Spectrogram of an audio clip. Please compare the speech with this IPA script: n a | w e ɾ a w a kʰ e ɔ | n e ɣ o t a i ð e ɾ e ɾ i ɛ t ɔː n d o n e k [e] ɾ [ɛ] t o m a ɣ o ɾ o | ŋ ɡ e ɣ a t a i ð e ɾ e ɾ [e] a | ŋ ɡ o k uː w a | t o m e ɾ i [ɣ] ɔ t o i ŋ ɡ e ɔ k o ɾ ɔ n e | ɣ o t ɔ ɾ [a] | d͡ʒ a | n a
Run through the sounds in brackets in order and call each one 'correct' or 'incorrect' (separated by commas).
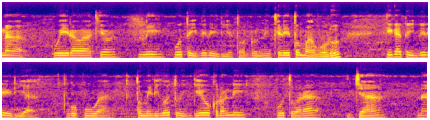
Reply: correct, incorrect, incorrect, correct, correct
